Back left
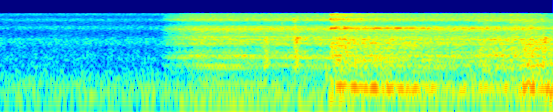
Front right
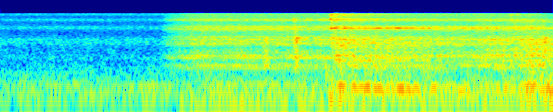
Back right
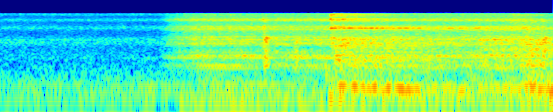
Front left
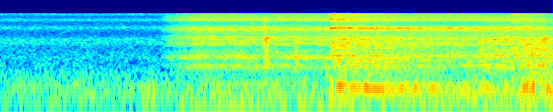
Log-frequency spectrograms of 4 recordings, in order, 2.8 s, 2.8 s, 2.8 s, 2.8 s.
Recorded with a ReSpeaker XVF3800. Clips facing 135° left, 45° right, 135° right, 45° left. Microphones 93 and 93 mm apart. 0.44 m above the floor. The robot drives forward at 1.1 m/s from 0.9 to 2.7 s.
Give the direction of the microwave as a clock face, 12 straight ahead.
9 o'clock.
